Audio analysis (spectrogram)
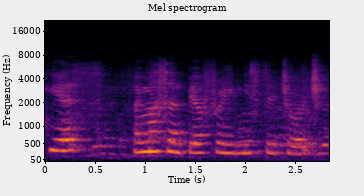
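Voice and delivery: a scared voice shrinking away; frightened hush. Acted. Sabina tells George her fear, soft frightened murmur.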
